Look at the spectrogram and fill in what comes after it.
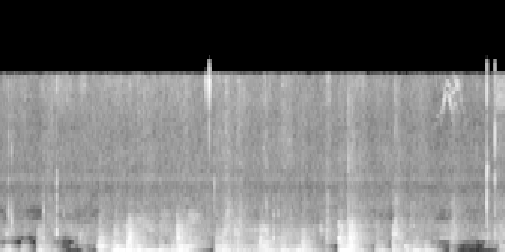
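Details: Young Etawah goat kids just over three months old, being collected from farmers for breeding stock, bleat in wavering, nasal cries, with a man talking over them.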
